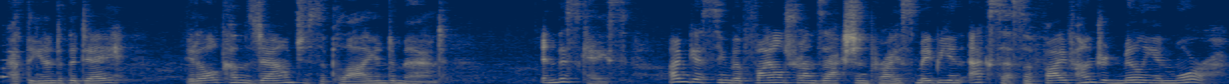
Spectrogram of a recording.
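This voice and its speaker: A woman's voice: medium pitch, moderate pace, noisy background, lightly acted. Woman voicing a courteous young nobleman. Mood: calm. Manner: courteous, formal, composed. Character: refined young nobleman, polite and witty. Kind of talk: game dialogue.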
